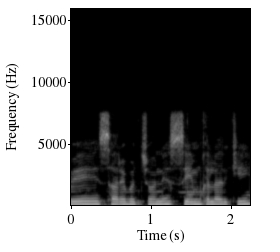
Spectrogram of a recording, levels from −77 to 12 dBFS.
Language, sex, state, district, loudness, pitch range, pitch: Hindi, female, Uttarakhand, Uttarkashi, -25 LUFS, 195-210 Hz, 200 Hz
